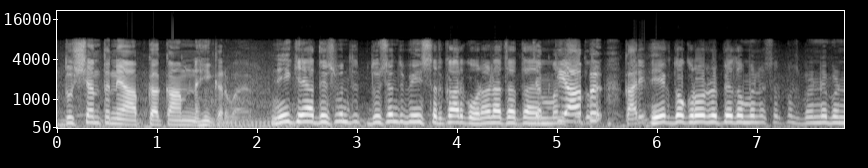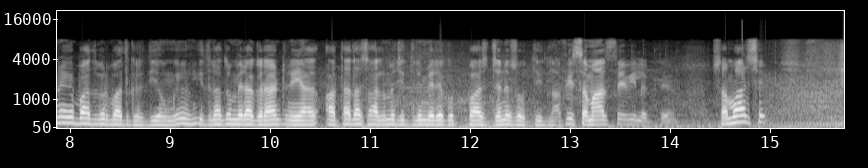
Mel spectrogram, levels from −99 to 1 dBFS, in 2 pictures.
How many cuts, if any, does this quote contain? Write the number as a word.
two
